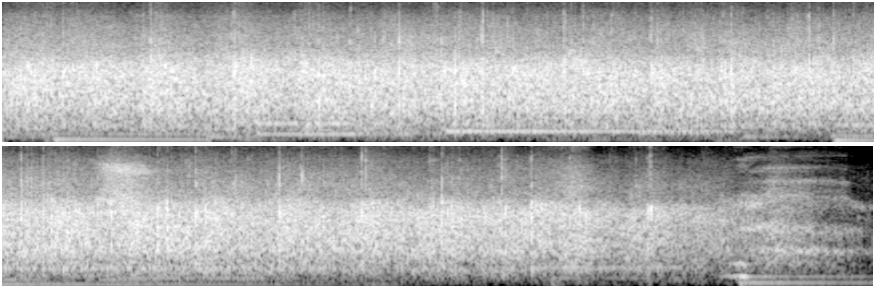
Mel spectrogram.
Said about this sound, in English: I know you were clapping because that was a good word. Now, can we clap for the prophet of God who brought us the word of God today?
